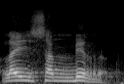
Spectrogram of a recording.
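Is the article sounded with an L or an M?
M. The article is pronounced with an M sound.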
